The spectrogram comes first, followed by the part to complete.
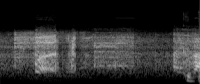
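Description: Spirit box (ghost box) sweeping through radio stations: a short, thin, tinny burst of static and broken radio sound just after the start, trailing off into a fainter hiss.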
